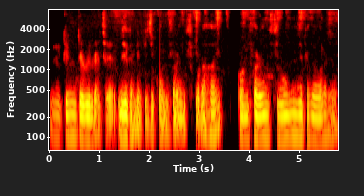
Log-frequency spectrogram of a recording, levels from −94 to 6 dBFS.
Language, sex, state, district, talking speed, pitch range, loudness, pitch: Bengali, male, West Bengal, Kolkata, 145 wpm, 100-110 Hz, -26 LUFS, 105 Hz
